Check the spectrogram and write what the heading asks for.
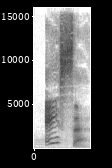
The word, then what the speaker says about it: Aset: is named Isis but in ancient Egyptian it's pronounced closer to ISA or aset oh yeah H how do I explain this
